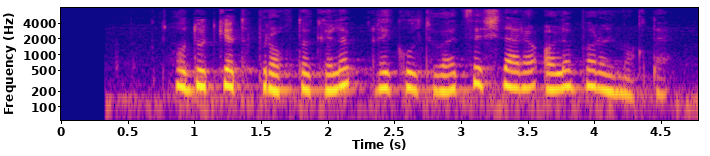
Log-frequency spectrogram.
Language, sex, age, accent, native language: Uzbek, female, 19-29, Farg'ona, Uzbek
